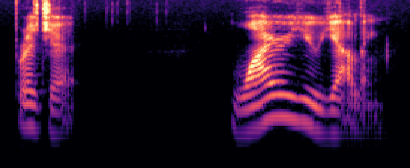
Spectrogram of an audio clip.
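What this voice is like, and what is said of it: Flat monotone voice. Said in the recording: “in this monotone level”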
